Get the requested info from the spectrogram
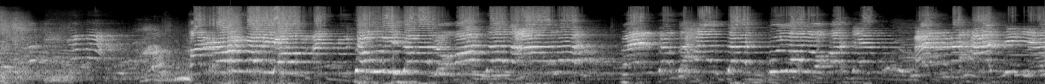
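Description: A group of young children's voices chanting together in unison, starting about two seconds in, in short rhythmic high-pitched phrases.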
